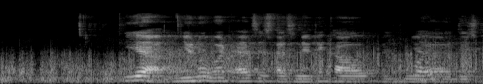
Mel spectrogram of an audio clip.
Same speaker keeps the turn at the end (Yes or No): Yes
